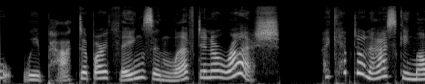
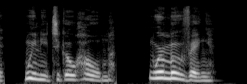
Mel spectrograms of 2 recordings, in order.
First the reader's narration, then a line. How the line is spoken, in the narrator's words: She in an urgent tone said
